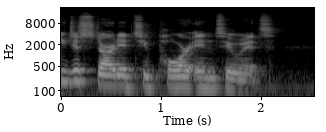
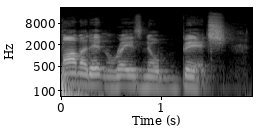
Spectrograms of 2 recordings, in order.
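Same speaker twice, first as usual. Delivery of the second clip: put-on booming battle cry, louder; 7 dB louder than usual. Retelling the same line as a battle cry: imitating a battle cry. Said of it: "it was this battle cry".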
